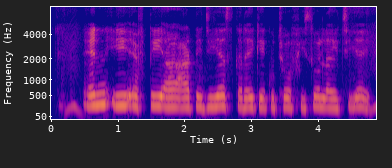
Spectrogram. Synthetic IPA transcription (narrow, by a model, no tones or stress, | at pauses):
eniːeːpʰʈiːaːaːɾʈid͡ʒiːeskəɾekekʊt͡ʃʰopʰiːsolait͡ʃijɛ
